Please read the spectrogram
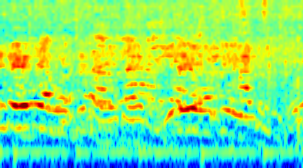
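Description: People's voices talking indistinctly, a mix of chatter with no clear words.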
